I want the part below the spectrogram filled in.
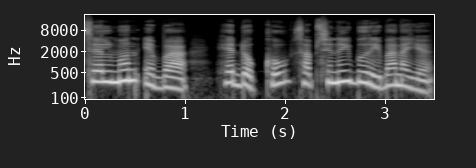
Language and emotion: Bodo, neutral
